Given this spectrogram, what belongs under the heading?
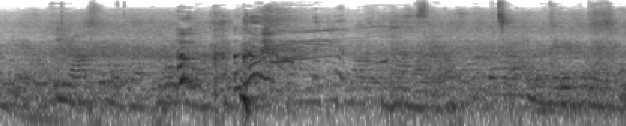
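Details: Child with hiccups and giggles after finishing water: a few sharp, brief catches in the breath among giggles and chatter.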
